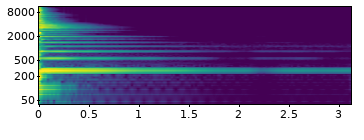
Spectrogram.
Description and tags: A 1-shot sample taken of a Yamaha Eterna classical acoustic guitar, recorded with a CAD E100 microphone.
Notes for samples in this pack:
Included are both finger-plucked note performances, and fingered fret noise effects. The note performances are from various fret positions across the playing range of the instrument. Each position has 5 velocity layers per note.
Naming conventions for note samples is as follows:
GtrClass-[fret position]f,[string number]s([MIDI note number])~v[velocity number 1-5]
Fret positions with the designation [N#] indicate "negative fret", which are samples of the low E string detuned down in relation to their open standard-tuned (unfretted) note.
The note performance samples contain a crossfade-looped region at the end of each file. Just enable looping, set the sample player's sustain parameter to 0% and use the decay and/or release parameter to fade the
sample out as needed.
Loop regions are as follows:
[200,000-249,999]:
GtrClass-N5f,6s(35)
